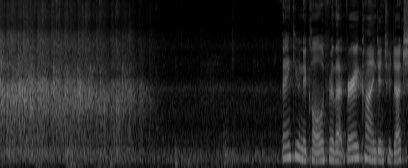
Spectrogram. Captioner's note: applause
